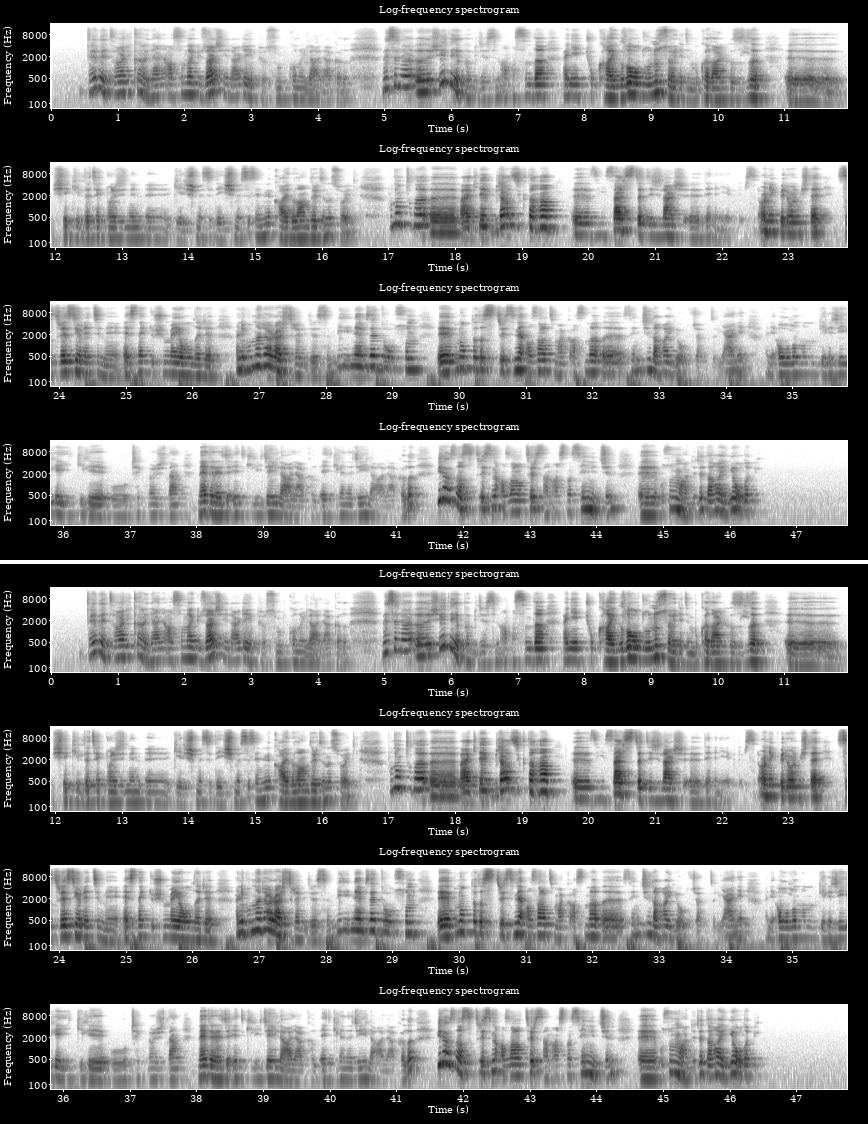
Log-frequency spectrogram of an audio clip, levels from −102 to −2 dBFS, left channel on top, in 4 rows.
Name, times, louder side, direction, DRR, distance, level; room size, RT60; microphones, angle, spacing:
voice 1, 0.5-3.0 3.4-6.8 7.1-10.6 11.0-19.4 19.7-22.1 22.5-23.5 23.8-26.3 26.6-29.3 29.7-33.6 33.9-34.2 34.6-37.7 38.0-39.6 39.8-43.4 43.8-44.3 44.6-46.4, right 2 dB, 45° right, 8 dB, 1.3 m, -30 dB
sound 1, 24.4-36.4, right 3 dB, 90° right, 0.8 m, -47 dB
8.6 x 4.6 x 4.7 m, 0.33 s
head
